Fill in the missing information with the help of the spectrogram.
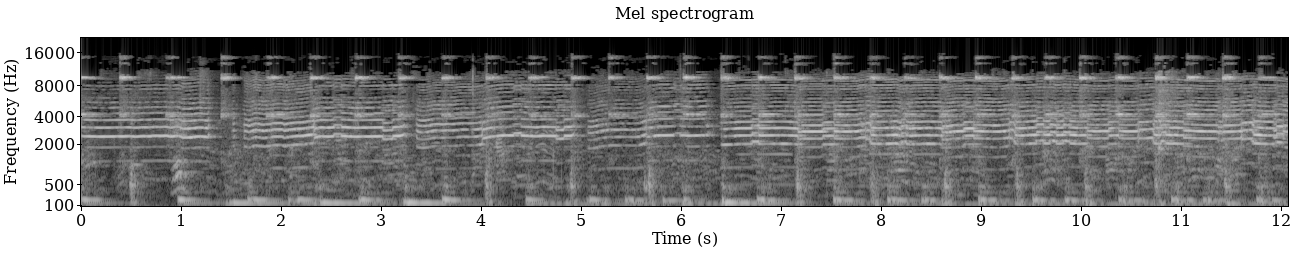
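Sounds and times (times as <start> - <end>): shrill reed pipe melody: 0.0 - 12.0.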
